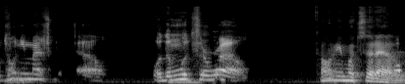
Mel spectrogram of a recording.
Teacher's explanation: You adopted that Italian American way of saying Italian names. By avoiding the vowels at the end.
